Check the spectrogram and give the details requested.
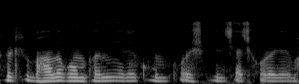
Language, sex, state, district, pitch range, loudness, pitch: Bengali, male, West Bengal, Kolkata, 155-165 Hz, -32 LUFS, 160 Hz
